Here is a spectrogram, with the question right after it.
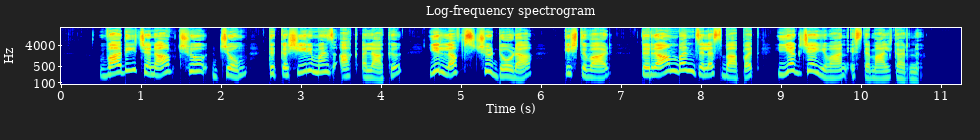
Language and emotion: Kashmiri, neutral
